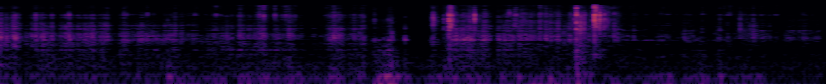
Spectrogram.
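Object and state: Glitter soap bar being scraped.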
